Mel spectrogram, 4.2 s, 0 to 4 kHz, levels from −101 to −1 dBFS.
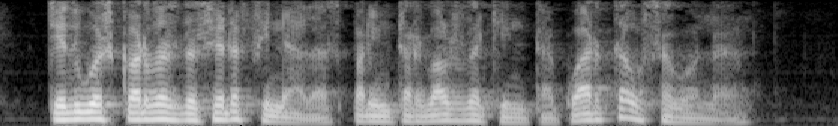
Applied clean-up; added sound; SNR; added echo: none; none; none; none.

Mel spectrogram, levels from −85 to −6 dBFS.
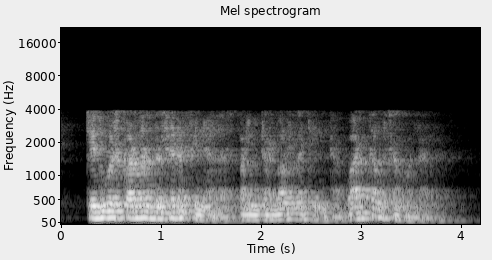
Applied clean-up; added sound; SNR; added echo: none; none; none; reverberation time 0.9 s.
